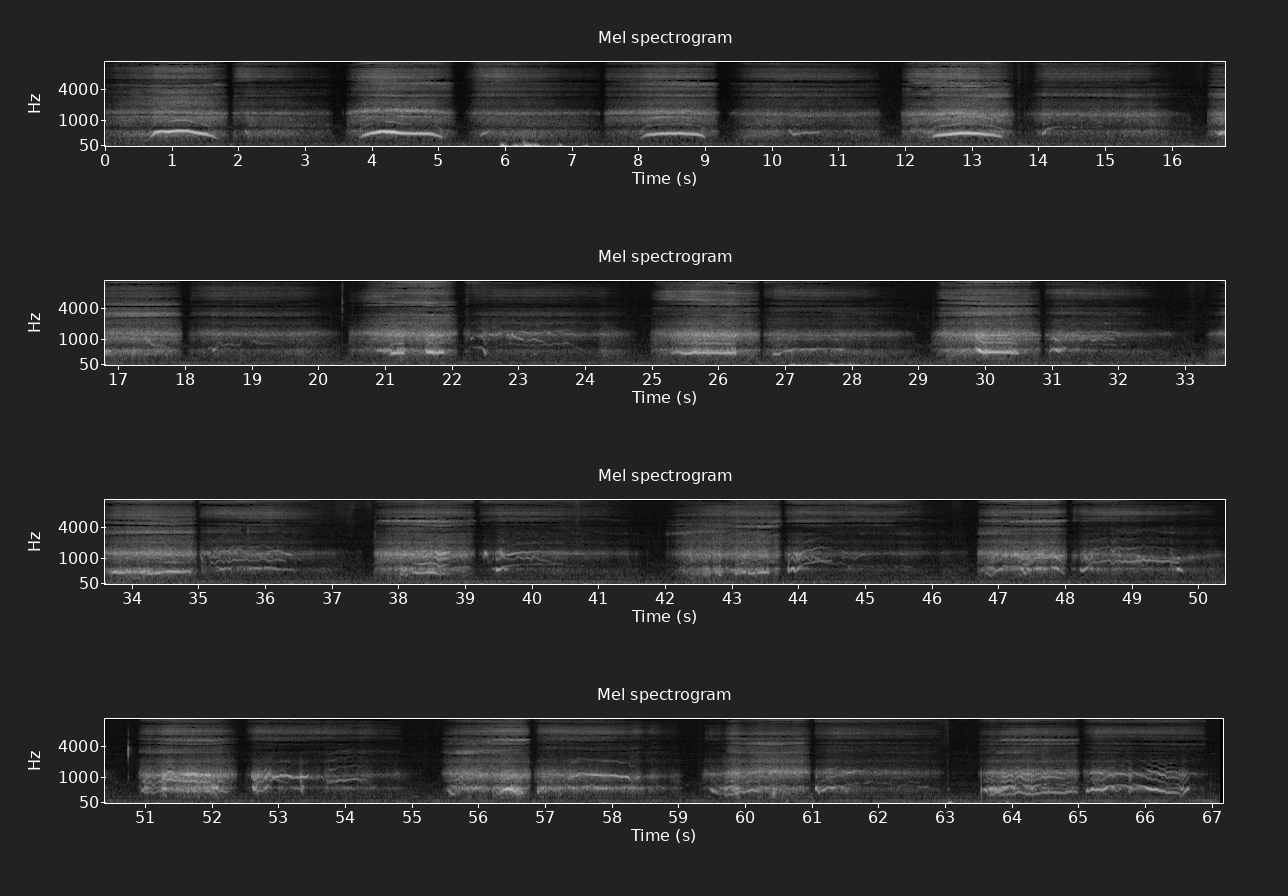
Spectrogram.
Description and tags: Heavy Breath Wheezing
Breath, Breathing, Wheezing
